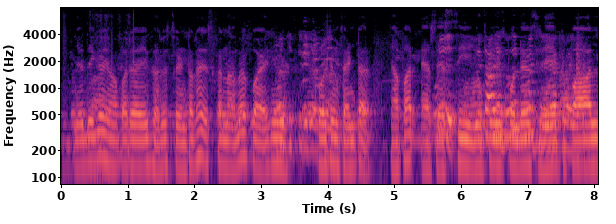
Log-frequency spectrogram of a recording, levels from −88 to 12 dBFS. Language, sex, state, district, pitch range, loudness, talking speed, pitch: Hindi, male, Uttar Pradesh, Jalaun, 125-140 Hz, -23 LUFS, 150 wpm, 130 Hz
